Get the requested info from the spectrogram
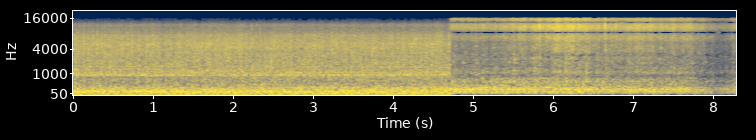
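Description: Combine harvester running through a corn field, heard close to its corn head as the stalk stompers flatten the stalks: a steady, loud machine noise with a low rumble. The sound changes abruptly about five seconds in.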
